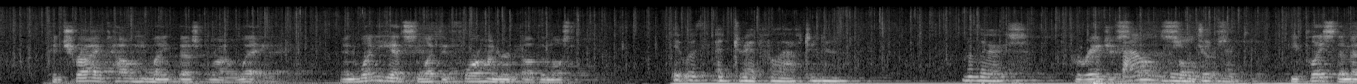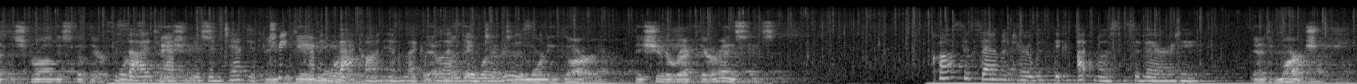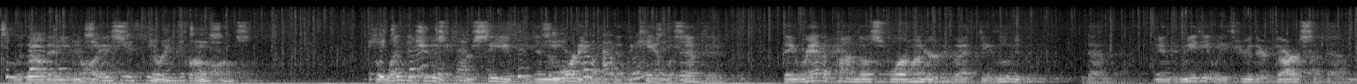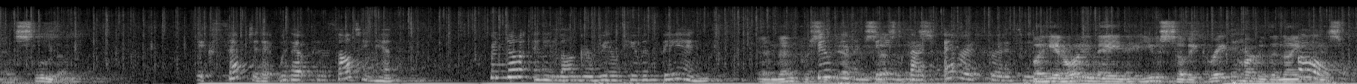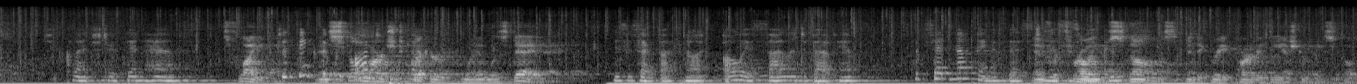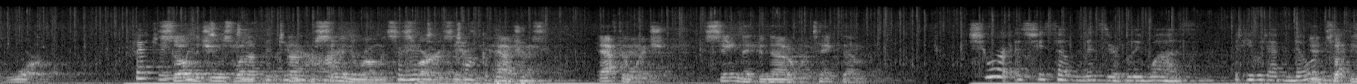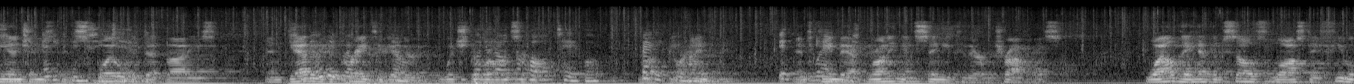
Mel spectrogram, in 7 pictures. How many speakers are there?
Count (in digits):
2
